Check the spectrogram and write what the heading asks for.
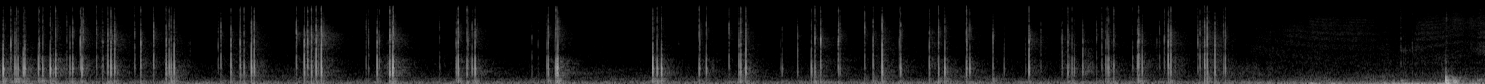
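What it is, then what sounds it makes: Cardboard box tapped with fingernails. Long acrylic nails tap slowly on a small, closed beige cardboard gift box standing on its edge. They make sharp, dry clicks with a hollow low thud and almost no ring, in uneven bursts. Toward the end the tapping thins to one hand, with a soft brushing sound and a final louder knock.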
